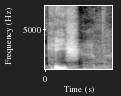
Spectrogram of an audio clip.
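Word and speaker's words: Keech: interviewed a woman who he called Mrs quiche uh not spelled the same as not the quiche that you write that you eat yeah spelled with a K and two e's right she reported receiving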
